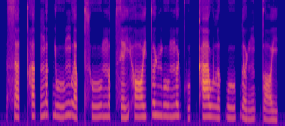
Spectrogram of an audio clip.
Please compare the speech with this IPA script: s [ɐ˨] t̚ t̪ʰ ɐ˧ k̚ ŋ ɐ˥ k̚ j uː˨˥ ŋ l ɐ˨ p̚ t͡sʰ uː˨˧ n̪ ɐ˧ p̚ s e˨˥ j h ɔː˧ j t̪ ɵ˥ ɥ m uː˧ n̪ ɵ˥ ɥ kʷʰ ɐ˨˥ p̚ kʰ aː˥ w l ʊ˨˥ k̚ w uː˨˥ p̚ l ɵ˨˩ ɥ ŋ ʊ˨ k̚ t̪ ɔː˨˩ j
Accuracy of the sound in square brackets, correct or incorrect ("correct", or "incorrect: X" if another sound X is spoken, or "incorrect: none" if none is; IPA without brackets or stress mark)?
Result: incorrect: ɐ˨˥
